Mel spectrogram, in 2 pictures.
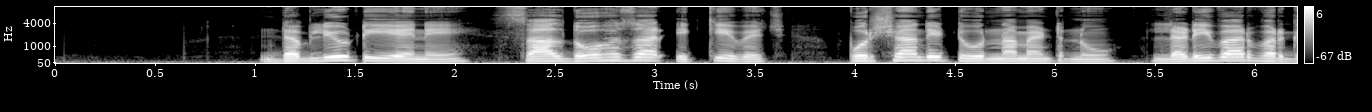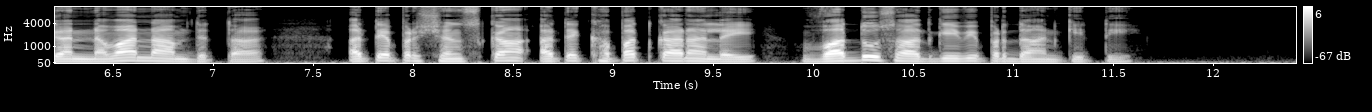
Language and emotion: Punjabi, neutral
